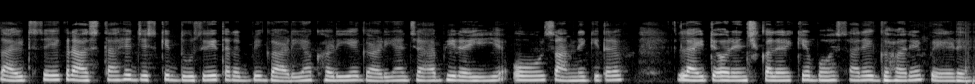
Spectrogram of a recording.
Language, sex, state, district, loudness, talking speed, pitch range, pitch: Hindi, female, Odisha, Sambalpur, -16 LUFS, 190 wpm, 185-200 Hz, 190 Hz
